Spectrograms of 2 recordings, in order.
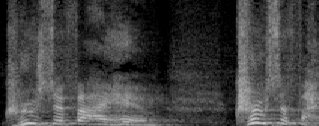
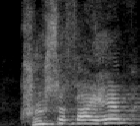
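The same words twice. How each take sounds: First: Loud, high mob shout; crowd yelling. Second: High, loud, rising disbelief; alarmed question. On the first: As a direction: yell it out for the whole square to hear. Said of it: "They start yelling back again". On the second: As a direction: echo the shout as a startled question. Prisoner questions what he hears. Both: Acted.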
